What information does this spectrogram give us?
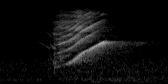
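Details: A young male grackle gives one raspy, upward-sweeping whistle that levels into a thin, steady high note, after a faint falling whistle.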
